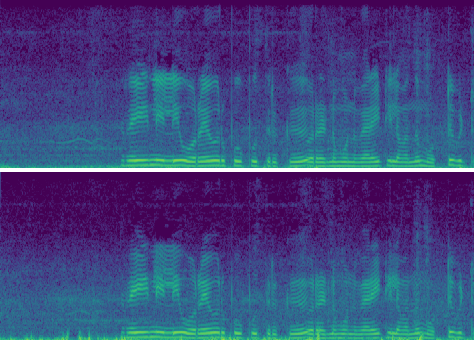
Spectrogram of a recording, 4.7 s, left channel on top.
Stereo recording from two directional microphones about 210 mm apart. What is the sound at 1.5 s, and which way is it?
Speech, 40° left (ahead or behind).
